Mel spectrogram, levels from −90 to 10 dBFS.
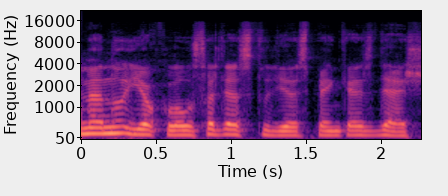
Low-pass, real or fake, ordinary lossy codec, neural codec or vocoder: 14.4 kHz; real; Opus, 32 kbps; none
